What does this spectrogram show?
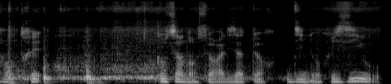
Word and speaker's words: Risi: concernant ce réalisateur Dino Rizi ça se prononce Z et le deuxè film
